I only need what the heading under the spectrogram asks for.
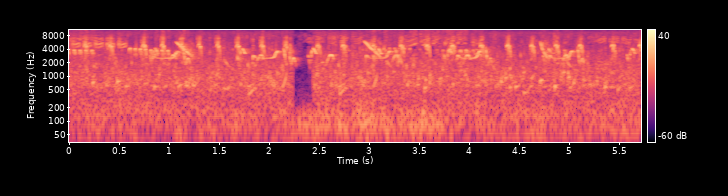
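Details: Lure call of the olive-backed tailorbird, used to attract birds: busy, shrill chattering of rapid high chirps and short slurred whistles, briefly dropping out in the middle before resuming.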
